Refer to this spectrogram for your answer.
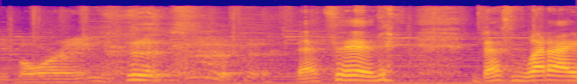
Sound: chuckling

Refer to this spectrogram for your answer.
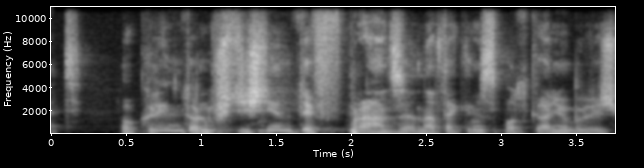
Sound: foreign language

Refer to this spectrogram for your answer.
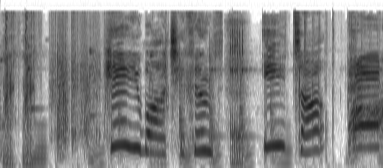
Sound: oinks

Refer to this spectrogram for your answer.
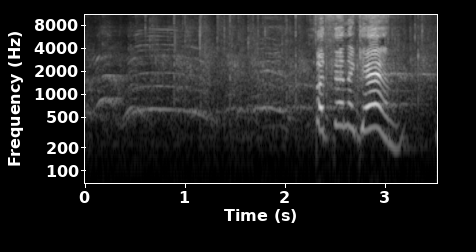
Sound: cheers

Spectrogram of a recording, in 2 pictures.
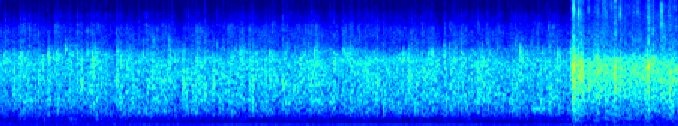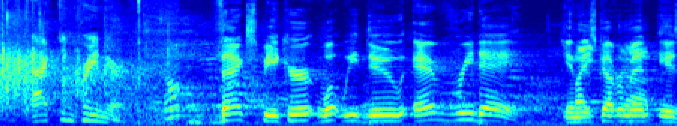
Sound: applause

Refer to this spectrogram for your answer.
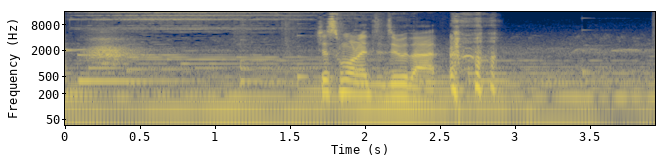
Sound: chuckles

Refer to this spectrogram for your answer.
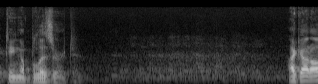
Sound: laughter

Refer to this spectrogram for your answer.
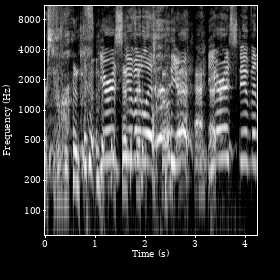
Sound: laughing

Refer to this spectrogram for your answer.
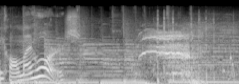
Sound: neighing

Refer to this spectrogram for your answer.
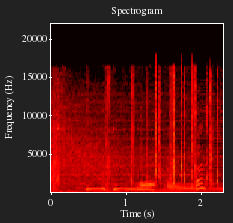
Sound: applause

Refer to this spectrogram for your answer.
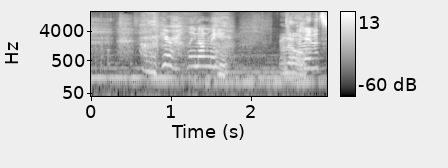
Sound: Joel grunts

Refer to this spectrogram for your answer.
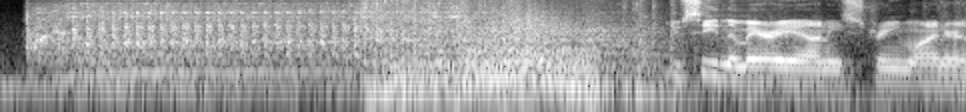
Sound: engine revving

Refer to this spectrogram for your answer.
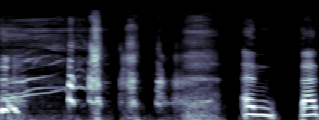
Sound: cackles

